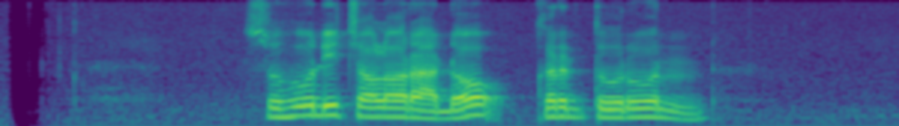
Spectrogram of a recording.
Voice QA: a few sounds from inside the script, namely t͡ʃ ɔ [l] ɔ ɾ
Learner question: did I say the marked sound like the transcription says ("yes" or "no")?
yes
